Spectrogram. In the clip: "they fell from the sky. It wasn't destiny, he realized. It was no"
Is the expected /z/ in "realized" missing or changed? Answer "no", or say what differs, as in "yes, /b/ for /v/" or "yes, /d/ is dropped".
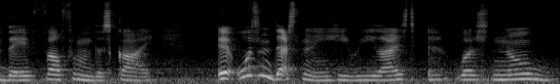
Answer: no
